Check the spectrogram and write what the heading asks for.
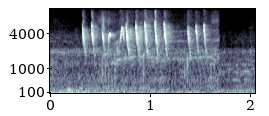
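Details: Bar-winged prinia in vigorous song for bird tutoring: one short burst of about a dozen sharp, high chipping notes, evenly spaced, then a brief faint tail of three more.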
